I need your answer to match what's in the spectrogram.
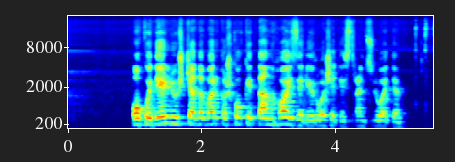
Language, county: Lithuanian, Marijampolė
